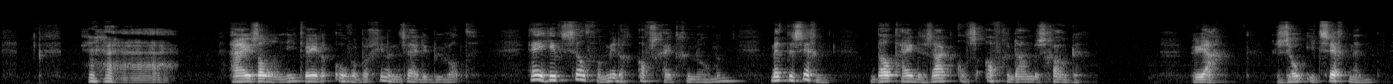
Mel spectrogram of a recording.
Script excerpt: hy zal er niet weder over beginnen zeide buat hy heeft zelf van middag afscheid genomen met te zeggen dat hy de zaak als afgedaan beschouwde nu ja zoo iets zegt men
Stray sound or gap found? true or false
true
